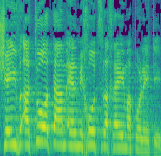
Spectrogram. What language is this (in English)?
Hebrew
